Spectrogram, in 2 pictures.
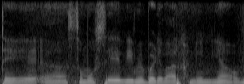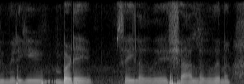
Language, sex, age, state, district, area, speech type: Dogri, female, 18-30, Jammu and Kashmir, Reasi, rural, spontaneous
